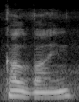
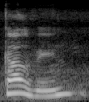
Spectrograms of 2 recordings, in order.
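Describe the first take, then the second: First: The name has a Dutch pronunciation. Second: The name has an English pronunciation.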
